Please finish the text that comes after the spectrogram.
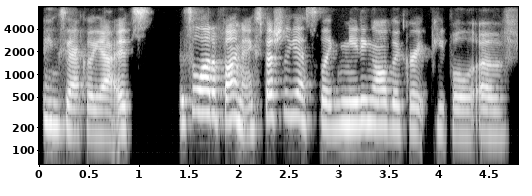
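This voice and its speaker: A woman's voice: medium pitch, brisk, clean tone, dull audio. A young woman from central Minnesota, a broadcast engineer answering interview questions in a friendly way with frequent ums. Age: young adult. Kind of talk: conversational interview.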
